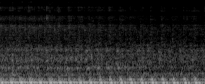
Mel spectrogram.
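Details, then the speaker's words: 1989 Yamaha Moto4 200 ATV, revived after sitting 15-20 years, after valve adjustment for a top-end ticking rattle; steady, even single-cylinder idle with a soft regular putter and no rattle, so the noise is gone. "so as you can tell you can't really hear that noise anymore"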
